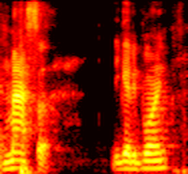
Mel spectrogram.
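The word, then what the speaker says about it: Marse: It's saying it's like saying massa, not master.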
